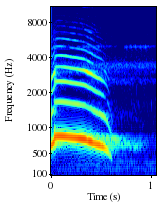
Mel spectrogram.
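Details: Tawny owl of Europe giving a single steady hoot of about half a second that sags slightly in pitch at the end, with faint overtones and silence after.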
